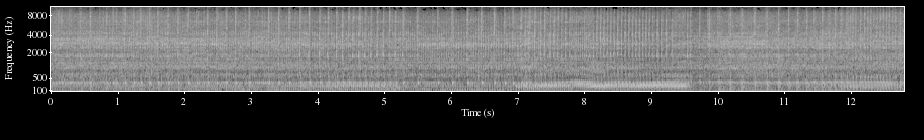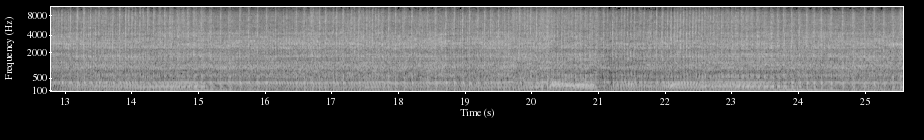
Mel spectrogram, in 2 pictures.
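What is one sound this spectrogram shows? Tyres crunch over a rough dirt trail.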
